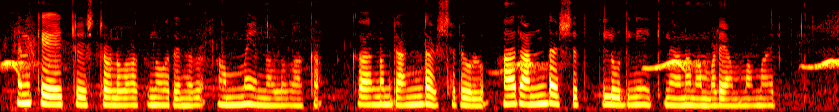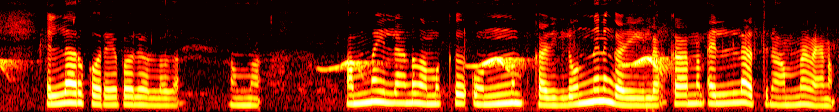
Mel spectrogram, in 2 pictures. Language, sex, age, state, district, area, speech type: Malayalam, female, 18-30, Kerala, Kottayam, rural, spontaneous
